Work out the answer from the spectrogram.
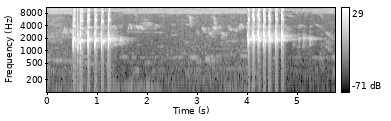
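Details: Yellow-vented bulbul call for attracting males, also used to coax quiet caged birds into singing: two rapid bursts of six or seven sharp chattering notes, about three and a half seconds apart.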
